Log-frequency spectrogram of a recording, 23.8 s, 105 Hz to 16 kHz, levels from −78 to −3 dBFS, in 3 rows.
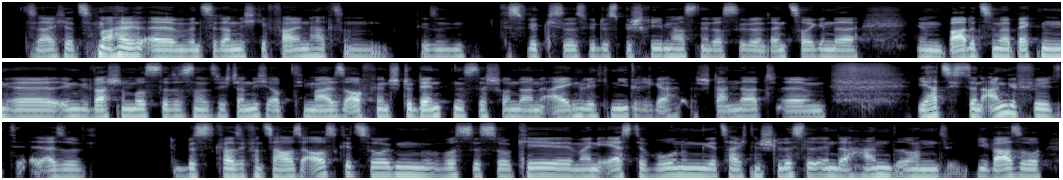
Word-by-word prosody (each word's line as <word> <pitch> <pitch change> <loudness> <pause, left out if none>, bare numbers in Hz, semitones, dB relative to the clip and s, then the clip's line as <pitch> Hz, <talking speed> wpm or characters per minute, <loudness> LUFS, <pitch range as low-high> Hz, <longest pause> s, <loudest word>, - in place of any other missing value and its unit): sage 115 -3 -2
ich 120 - -12
jetzt 125 +3 -1
mal. 135 -1 +6
Ähm, 110 -1 +4
wenn's 110 -1 +1
dir 115 - -4
dann 115 0 +1
nicht 115 - -3
gefallen 115 +1 -1
hat, 125 -1 -5
son 115 +2 -10 0.2
diesen 115 -1 -8 0.3
das 125 - +3
wirklich 120 -1 -4
so 115 - -3
ist, 115 +1 -5
wie 125 - -7
du - - -8
es 115 - 0
beschrieben 125 +2 -2
hast, 120 0 0
ne, 115 - -4
dass 110 0 0
du 115 - -7
da 110 -1 -2
dein 110 +1 -5
Zeug 115 +1 +2
in 115 -1 -3
der 110 0 -1 0.4
im 110 -2 -3
Badezimmerbecken, 120 +1 +4
äh, 115 0 +2
irgendwie 120 0 -3
waschen 115 +2 +3
musst, 120 0 +4
so 120 - -2
das 115 0 -5
ist - - +6
natürlich 115 0 -5
dann 110 - -2
nicht 125 +1 -3
optimal. 110 0 -2
Also, 110 +1 +3
auch 110 - +5
für 120 - -4
'n - - -2
Studenten 125 +3 +1
ist 120 -1 0
das 115 - -3
schon 115 0 -4
dann 110 -1 -3
eigentlich 120 +3 -1
niedriger 125 -3 -4
Standard. 115 0 -3
Ähm, 105 +1 -2 0.7
wie 115 - +1
hat 140 +1 +5
sich's - - +5
denn 130 -2 +1
angefühlt, 135 -5 0
äh, - - -6
also, 115 +2 -3 0.7
du 120 - -14
bist 125 0 +3
quasi 125 -1 +1
von 135 -1 -7
zu 120 - +3
Hause 120 +2 +3
ausgezogen, 140 -3 0
wusstest 130 -1 +3
so: 125 - -3
„Okay, 135 +1 -1
meine 120 -1 -3
erste 120 0 0
Wohnung, 130 +1 -1
jetzt 125 +1 -2
habe 115 - +1
ich 115 - -10
den 125 - -6
Schlüssel 135 +1 +1
in 130 -1 -2
der 125 +1 -2
Hand.“ 135 +2 -2
Und 120 0 -4 0.2
wie 125 -2 -6
war 115 +2 +7
so 125 -2 -1
120 Hz, 220 wpm, -24 LUFS, 115-125 Hz, 0.7 s, war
